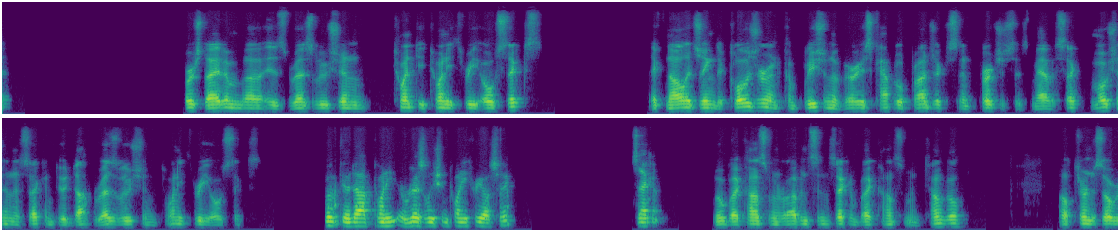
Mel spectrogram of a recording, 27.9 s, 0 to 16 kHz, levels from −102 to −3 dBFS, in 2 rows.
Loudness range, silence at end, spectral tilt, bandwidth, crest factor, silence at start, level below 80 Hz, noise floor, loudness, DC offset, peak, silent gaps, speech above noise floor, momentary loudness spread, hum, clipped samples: 6 LU; 0 s; -5 dB/octave; 11.5 kHz; 20 dB; 0 s; -78 dBFS; -76 dBFS; -27 LUFS; under 0.1%; -8 dBFS; 0.28-2.26 s, 6.90-8.07 s, 17.34-17.98 s, 20.56-21.82 s, 22.40-22.82 s, 26.24-26.54 s, 27.08-27.14 s; 50 dB; 14 LU; none; under 0.1%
